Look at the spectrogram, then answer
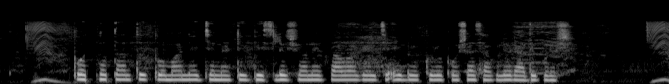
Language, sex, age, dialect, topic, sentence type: Bengali, female, <18, Rajbangshi, agriculture, statement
